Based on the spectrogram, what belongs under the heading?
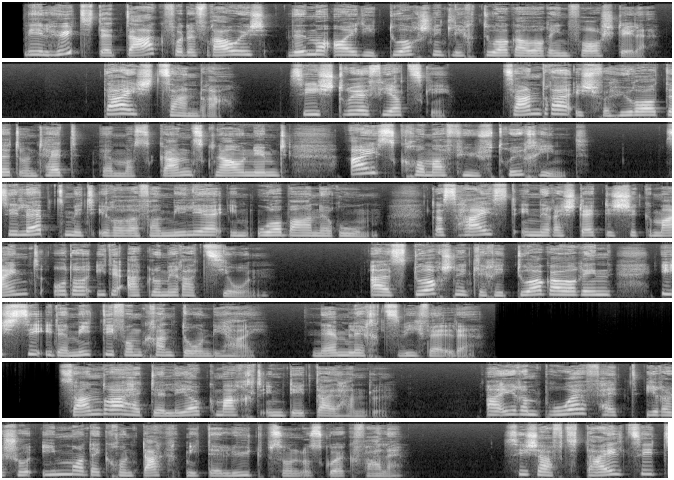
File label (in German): Kommentar; durchschnittliche Thurgauerin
